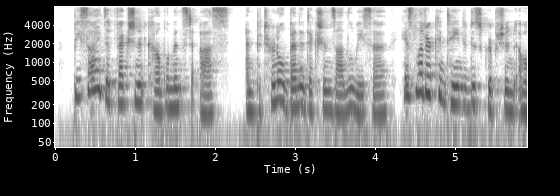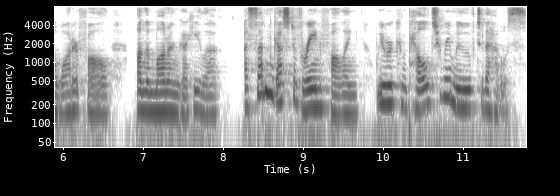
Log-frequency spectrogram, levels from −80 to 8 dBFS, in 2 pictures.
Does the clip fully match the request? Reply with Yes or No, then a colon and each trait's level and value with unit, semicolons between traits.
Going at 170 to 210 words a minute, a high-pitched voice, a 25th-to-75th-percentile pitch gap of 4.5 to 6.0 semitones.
No: average, 180 wpm; medium, 175 Hz; average, 5.2 semitones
